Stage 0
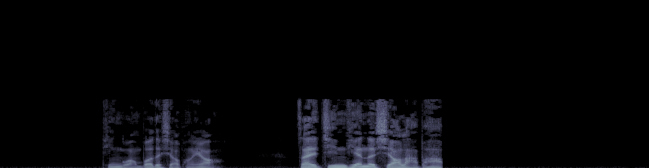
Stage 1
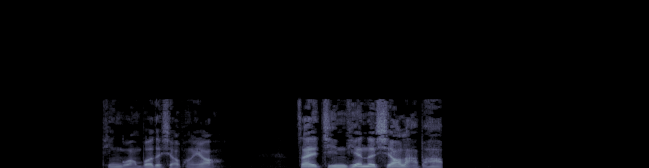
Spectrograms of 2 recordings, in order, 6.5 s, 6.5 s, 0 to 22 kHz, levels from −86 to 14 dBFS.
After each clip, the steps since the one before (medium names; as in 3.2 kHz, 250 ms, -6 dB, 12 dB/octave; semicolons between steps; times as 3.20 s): high-pass 270 Hz 12 dB/octave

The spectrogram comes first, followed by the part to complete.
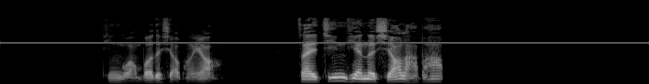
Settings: word length cut 12-bit, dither triangular; whistle 2.7 kHz -45 dBFS; resonant low shelf 230 Hz -9.5 dB, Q 3; trim +4 dB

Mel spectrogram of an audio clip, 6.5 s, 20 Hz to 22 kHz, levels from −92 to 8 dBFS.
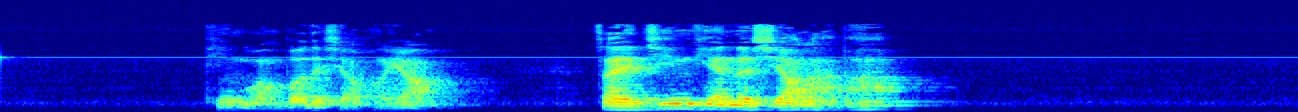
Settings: reverberation RT60 0.55 s, pre-delay 3 ms, DRR 0.5 dB; trim -3.5 dB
